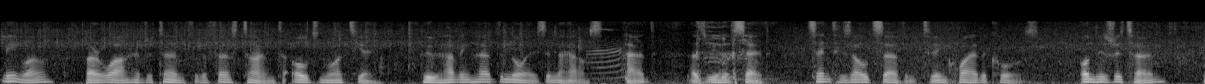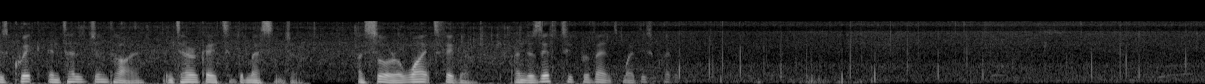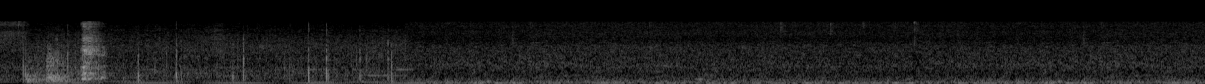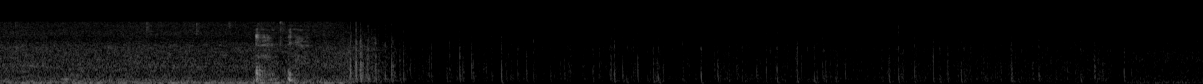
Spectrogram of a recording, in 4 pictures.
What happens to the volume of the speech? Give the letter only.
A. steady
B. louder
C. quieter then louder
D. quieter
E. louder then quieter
A.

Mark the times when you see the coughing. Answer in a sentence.
You can hear the coughing from 6.2 to 8.2 s, from 24.4 to 25.2 s and from 38.7 to 39.2 s.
